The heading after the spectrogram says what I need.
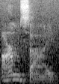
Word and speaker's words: armscye: It's called an armscye, S-C-Y-E, where all those pieces of fabric gather and are sewn together.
